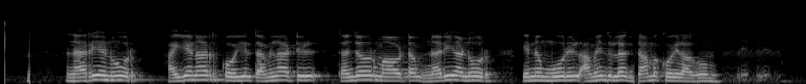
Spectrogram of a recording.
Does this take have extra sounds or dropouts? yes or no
yes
